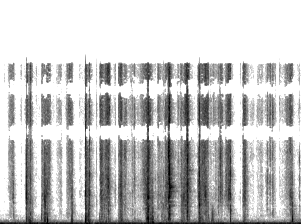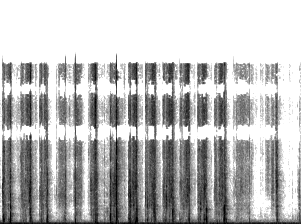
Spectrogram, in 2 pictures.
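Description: Oracle cards being shuffled in a steady run of crisp riffling flicks, close and fairly quiet, with a low constant hum underneath and no talking.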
